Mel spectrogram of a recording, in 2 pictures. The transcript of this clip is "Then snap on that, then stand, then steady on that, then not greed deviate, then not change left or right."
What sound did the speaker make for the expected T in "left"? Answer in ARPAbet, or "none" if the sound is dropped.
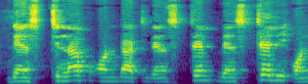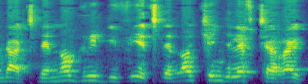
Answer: T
